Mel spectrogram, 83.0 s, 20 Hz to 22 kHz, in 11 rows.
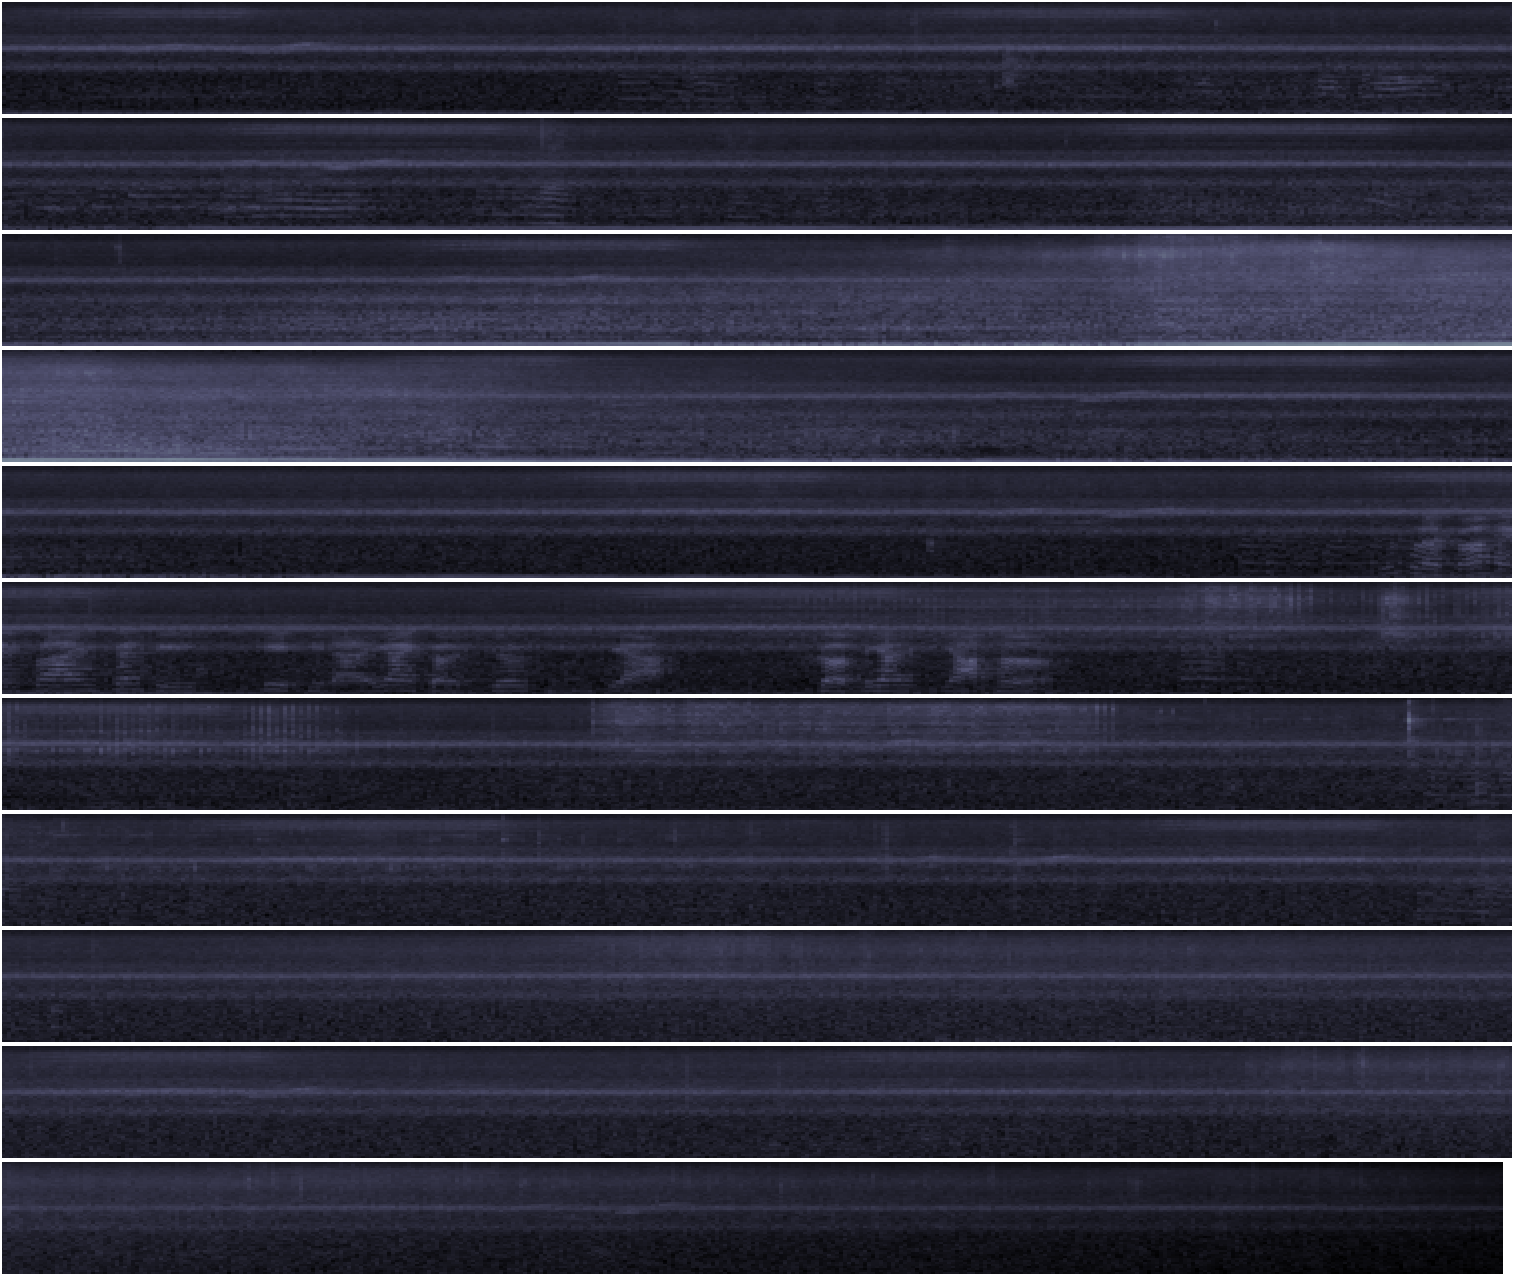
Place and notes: Xuhai Rd., Mudan Township, 屏東縣 - Mountain corners
Mountain corners, Mountain corners, Cicadidae sound, Fly sound, Bird song, Bicycle team, squirrel, traffic sound, wind
Zoom H2n MS+XY
2 April 2018, 12:08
